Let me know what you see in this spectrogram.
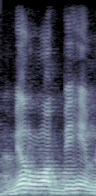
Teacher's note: Enggak ada dari hidung, enggak ada gunnah.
